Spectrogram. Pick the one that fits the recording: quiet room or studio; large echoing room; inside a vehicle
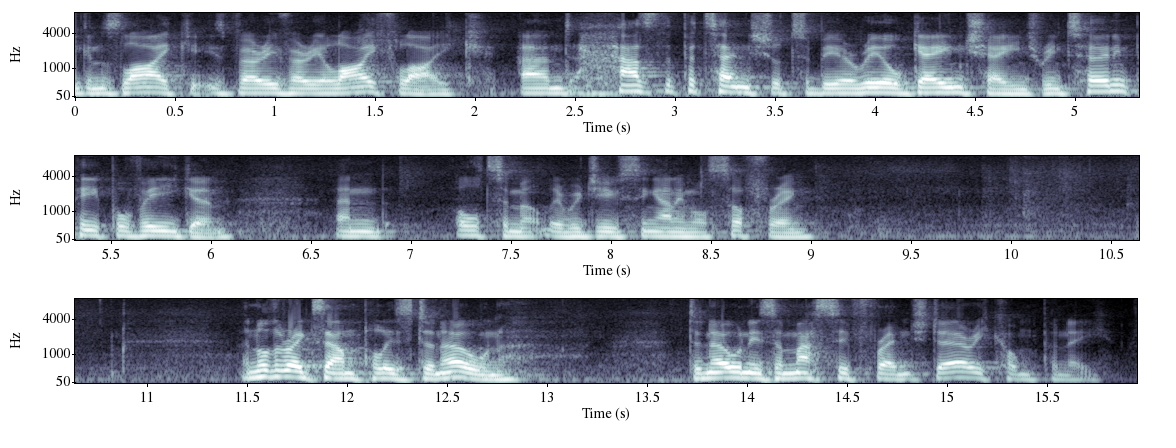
large echoing room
